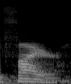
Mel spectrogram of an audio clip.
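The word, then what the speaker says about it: FHIR: second one second definition is going to be fire and that's the way it's pronounced it's the fast healthcare interoperability resources specification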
